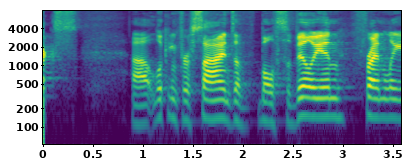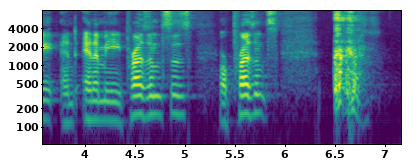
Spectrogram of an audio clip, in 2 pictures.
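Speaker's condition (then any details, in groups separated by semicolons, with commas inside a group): No condition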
